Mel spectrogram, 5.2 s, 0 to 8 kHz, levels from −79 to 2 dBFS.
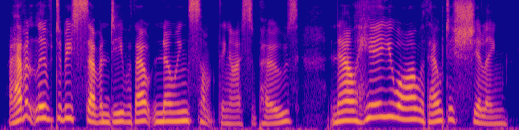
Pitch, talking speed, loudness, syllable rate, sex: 210 Hz, 220 wpm, -21 LUFS, 7.1 syllables/s, female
